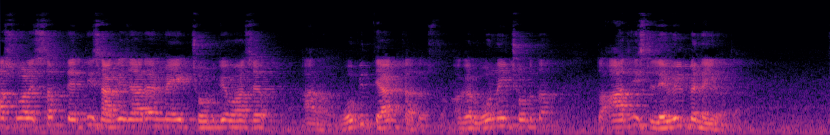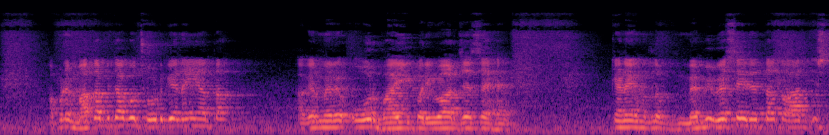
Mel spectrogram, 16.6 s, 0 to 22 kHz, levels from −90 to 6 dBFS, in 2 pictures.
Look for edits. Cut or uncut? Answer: uncut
